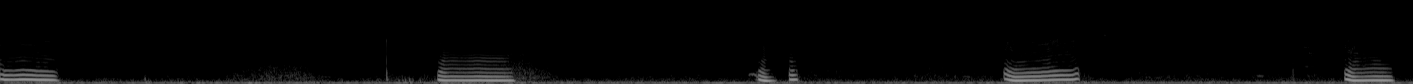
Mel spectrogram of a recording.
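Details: Burmese cat. A Burmese cat makes soft sleep noises: brief, tonal murmurs that glide slightly in pitch, spaced a few seconds apart. A steady low hum runs underneath throughout.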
